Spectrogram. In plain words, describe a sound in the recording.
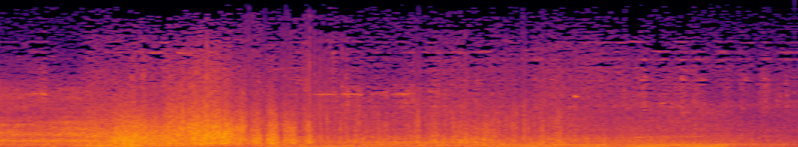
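A car drives away over gravel.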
